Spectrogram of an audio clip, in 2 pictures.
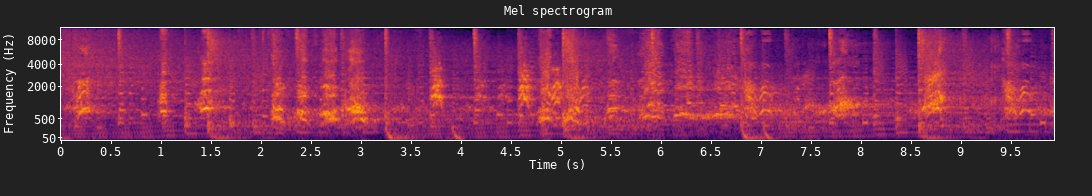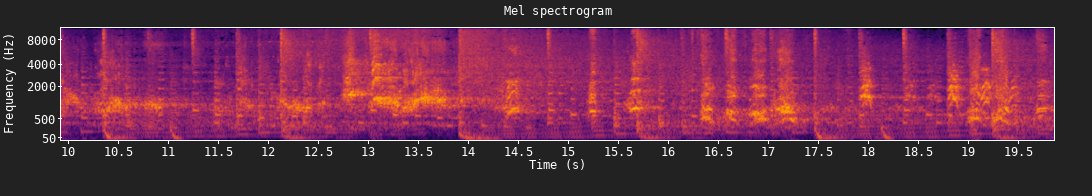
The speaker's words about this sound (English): Five elderly chihuahuas. Wearing dresses. Freaking the fuck out.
